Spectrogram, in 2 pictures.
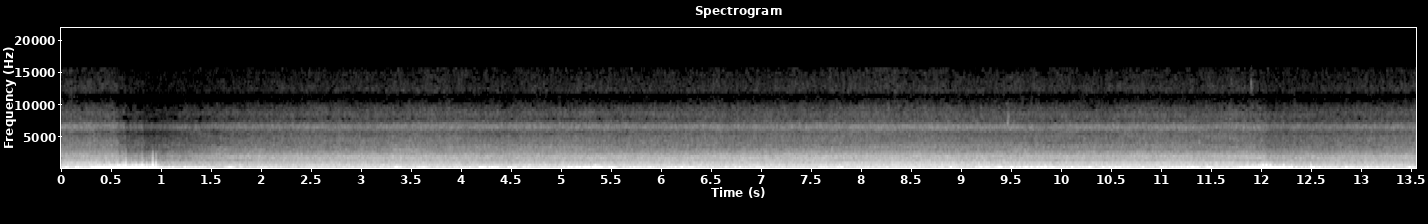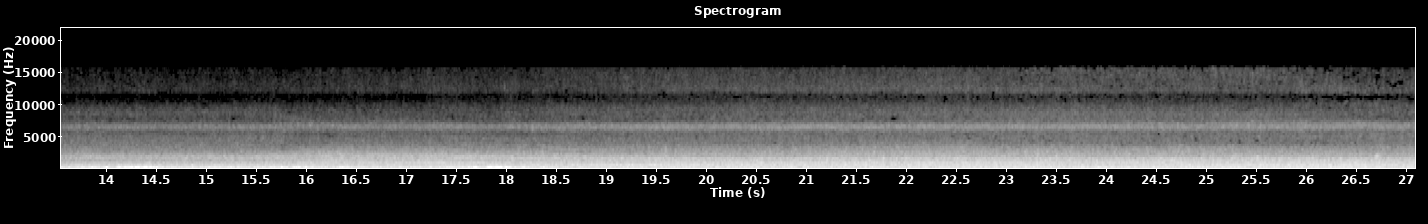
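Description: Wind buffeting the microphone in repeated low gusts over the first eighteen seconds or so. Under them runs a steady rushing hiss, typical of falling water from the waterfall.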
